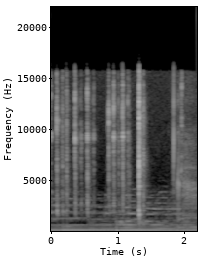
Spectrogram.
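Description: Computer keyboard being typed on in scattered keystrokes, over quiet background music with held low notes.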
